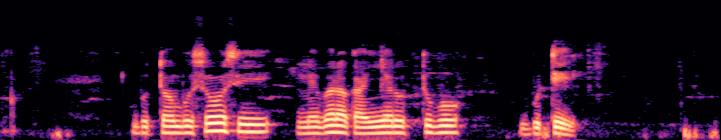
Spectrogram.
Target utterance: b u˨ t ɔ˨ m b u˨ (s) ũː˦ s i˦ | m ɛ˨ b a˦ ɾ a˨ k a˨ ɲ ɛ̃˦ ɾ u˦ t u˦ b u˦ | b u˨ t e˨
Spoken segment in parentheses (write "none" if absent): s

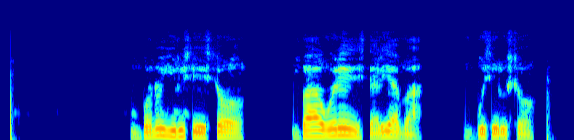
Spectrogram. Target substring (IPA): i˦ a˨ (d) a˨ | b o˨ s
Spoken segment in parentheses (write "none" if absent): b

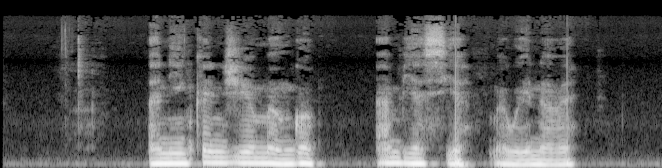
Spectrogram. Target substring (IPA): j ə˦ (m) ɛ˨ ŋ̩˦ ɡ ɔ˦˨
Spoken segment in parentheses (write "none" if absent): m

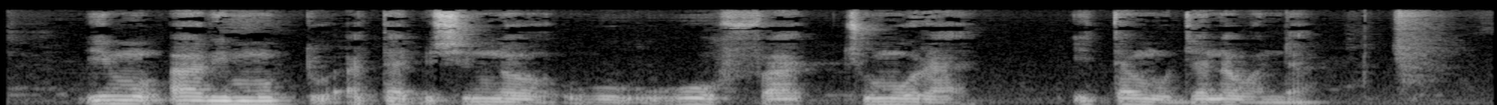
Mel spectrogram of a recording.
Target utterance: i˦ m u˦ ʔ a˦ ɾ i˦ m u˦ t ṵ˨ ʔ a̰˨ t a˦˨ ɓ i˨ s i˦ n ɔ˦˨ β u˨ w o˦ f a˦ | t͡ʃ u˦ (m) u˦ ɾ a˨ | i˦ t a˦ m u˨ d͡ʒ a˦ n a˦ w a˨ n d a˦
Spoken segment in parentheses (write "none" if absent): m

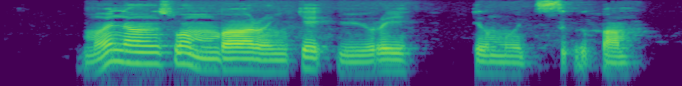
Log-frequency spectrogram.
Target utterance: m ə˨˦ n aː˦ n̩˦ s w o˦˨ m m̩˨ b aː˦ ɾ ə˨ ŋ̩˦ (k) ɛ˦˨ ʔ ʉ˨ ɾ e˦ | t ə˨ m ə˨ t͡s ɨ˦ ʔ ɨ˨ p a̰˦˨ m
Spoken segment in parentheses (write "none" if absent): k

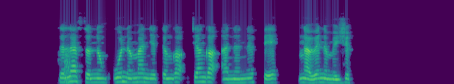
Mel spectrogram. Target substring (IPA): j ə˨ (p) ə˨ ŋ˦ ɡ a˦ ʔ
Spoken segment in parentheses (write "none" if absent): t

